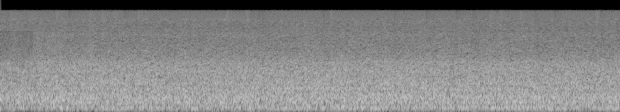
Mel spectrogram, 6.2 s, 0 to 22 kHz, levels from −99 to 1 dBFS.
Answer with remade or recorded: recorded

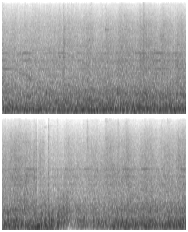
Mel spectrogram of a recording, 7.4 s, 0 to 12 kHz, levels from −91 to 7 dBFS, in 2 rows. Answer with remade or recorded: recorded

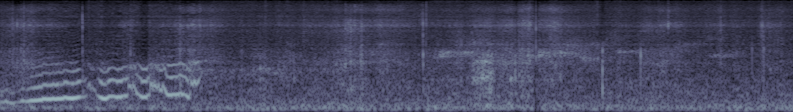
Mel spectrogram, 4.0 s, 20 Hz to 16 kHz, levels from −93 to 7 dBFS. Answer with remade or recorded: remade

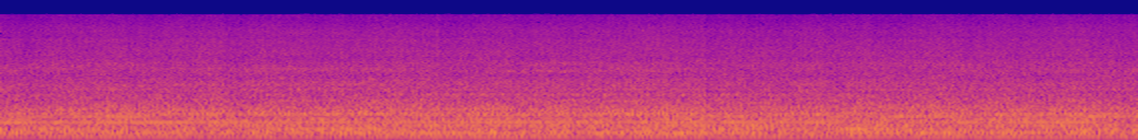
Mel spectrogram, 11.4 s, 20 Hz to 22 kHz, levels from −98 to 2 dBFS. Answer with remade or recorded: remade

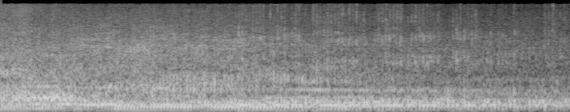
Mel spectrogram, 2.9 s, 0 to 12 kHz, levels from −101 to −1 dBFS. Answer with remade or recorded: recorded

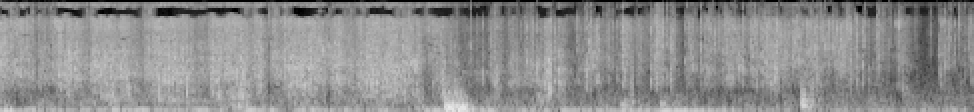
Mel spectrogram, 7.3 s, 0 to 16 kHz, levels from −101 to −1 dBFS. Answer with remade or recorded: recorded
